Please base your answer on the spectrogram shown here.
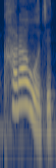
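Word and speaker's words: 辛うじて: 같은 말인데 읽기 자 이거는 매울 신자니까 카라이라고 읽으실 것 같은 느낌 드시겠죠 카라이라고 읽을 것 같지만 가로 가로라고 일단 좀 특이한 발음이에요 그래서 외워주셔야 됩니다 그 이거 혹시라도 읽기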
